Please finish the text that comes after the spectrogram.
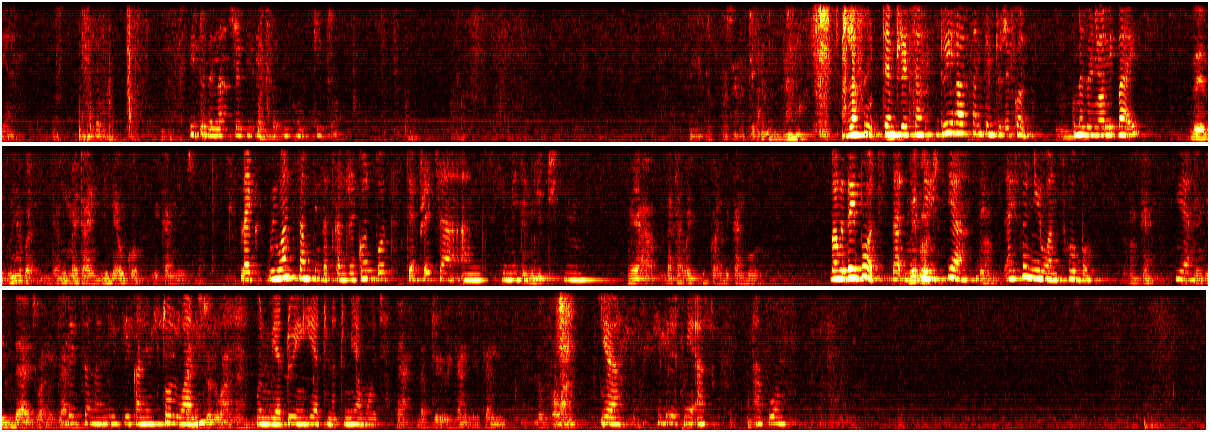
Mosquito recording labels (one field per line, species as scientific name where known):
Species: no mosquito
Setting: insect culture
